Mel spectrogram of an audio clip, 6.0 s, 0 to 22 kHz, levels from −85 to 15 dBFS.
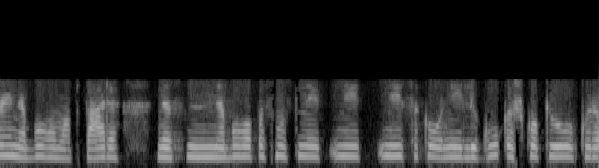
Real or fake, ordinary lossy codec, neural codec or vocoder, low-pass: real; AAC, 24 kbps; none; 3.6 kHz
